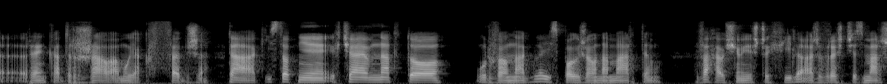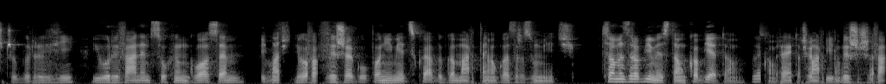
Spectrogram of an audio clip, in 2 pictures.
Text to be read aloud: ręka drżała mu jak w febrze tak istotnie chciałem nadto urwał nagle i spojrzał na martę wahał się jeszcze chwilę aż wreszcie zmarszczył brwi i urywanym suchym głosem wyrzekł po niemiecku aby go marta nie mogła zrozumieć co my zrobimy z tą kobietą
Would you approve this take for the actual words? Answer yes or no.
no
